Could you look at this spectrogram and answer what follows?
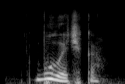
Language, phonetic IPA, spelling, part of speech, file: Russian, [ˈbuɫət͡ɕkə], булочка, noun, Ru-булочка.ogg
- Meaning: bun, roll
